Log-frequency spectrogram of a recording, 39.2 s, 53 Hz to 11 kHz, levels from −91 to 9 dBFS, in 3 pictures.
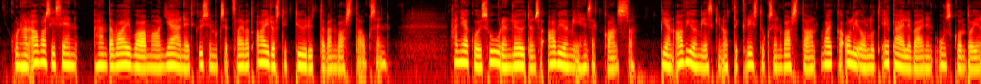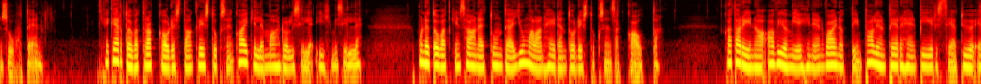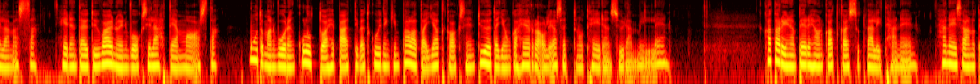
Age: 30-49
